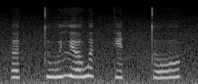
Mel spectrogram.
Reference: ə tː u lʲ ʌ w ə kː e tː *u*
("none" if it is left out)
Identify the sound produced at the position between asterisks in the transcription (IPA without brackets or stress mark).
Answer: o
